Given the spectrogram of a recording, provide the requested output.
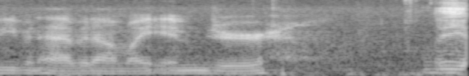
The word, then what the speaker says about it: Imgur: Might even have it on my Imgur. The Imager. The Imager. Imgur. Imgur. People pronounce that in different ways, like Imgur, Imgur.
